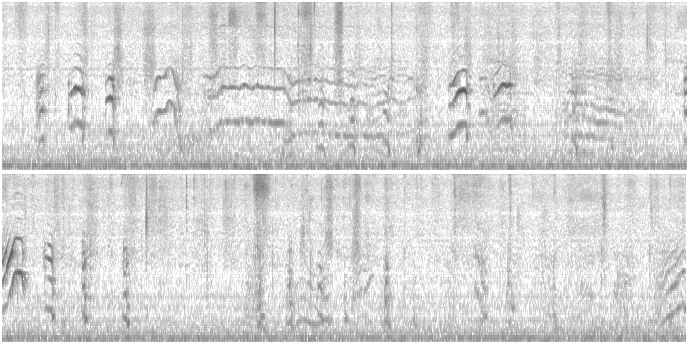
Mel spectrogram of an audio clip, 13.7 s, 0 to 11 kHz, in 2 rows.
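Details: Newborn field-line Labrador Retriever puppies, five days old, nursing at 10 a.m. from their mother biscuit, 2017 JFA grand champion: a busy run of high, wavering whimpers and squeals, bent and sliding, clustered in bursts, above a constant low hum.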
